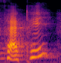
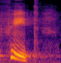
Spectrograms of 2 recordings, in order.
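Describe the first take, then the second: First: The final e is sounded as a second syllable. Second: The final e is silent, giving one syllable. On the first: The speaker calls it wrong. "It is not called fatty" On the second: The speaker calls it right. "It is called fat. Uh, sorry, fate"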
